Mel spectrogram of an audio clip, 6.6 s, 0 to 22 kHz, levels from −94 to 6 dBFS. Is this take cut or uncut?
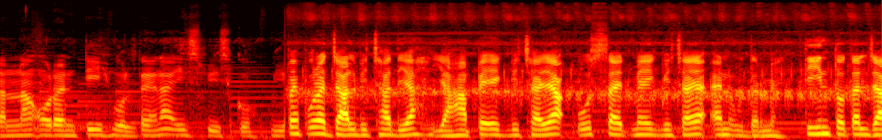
cut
